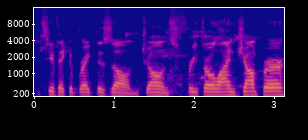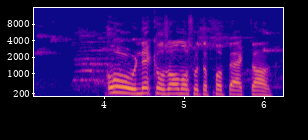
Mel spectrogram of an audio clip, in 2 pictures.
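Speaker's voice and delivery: ordinary talk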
